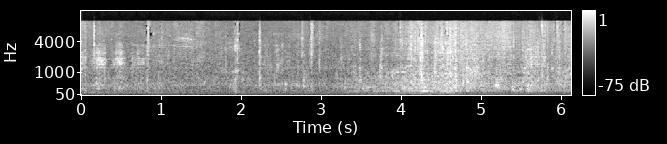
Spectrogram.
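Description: Inside the cabin of a 1997 Land Rover Discovery moving over a rough forest trail: scattered knocks, clicks and creaks from the body and suspension over a faint low engine hum. About four seconds in, branches scrape along the windshield and body, the loudest part.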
